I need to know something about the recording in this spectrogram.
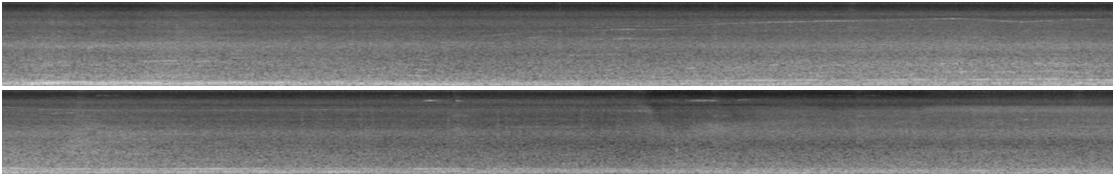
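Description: Car engines hum nearby as cars pass slowly.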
